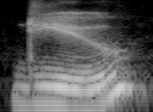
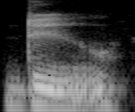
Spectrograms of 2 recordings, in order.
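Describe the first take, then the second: First: A 'y' glide follows the d: dyoo. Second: No glide follows the d: doo. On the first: "British, do. There's the little J sound" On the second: "American English, do"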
